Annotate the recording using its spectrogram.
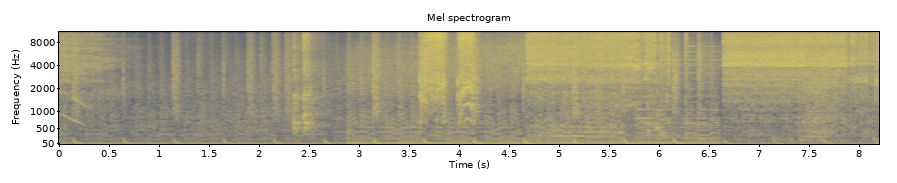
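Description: Background music with a steady beat over a cordless drill boring into a truck's sheet-metal firewall, the drill running in several stretches that start and stop.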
